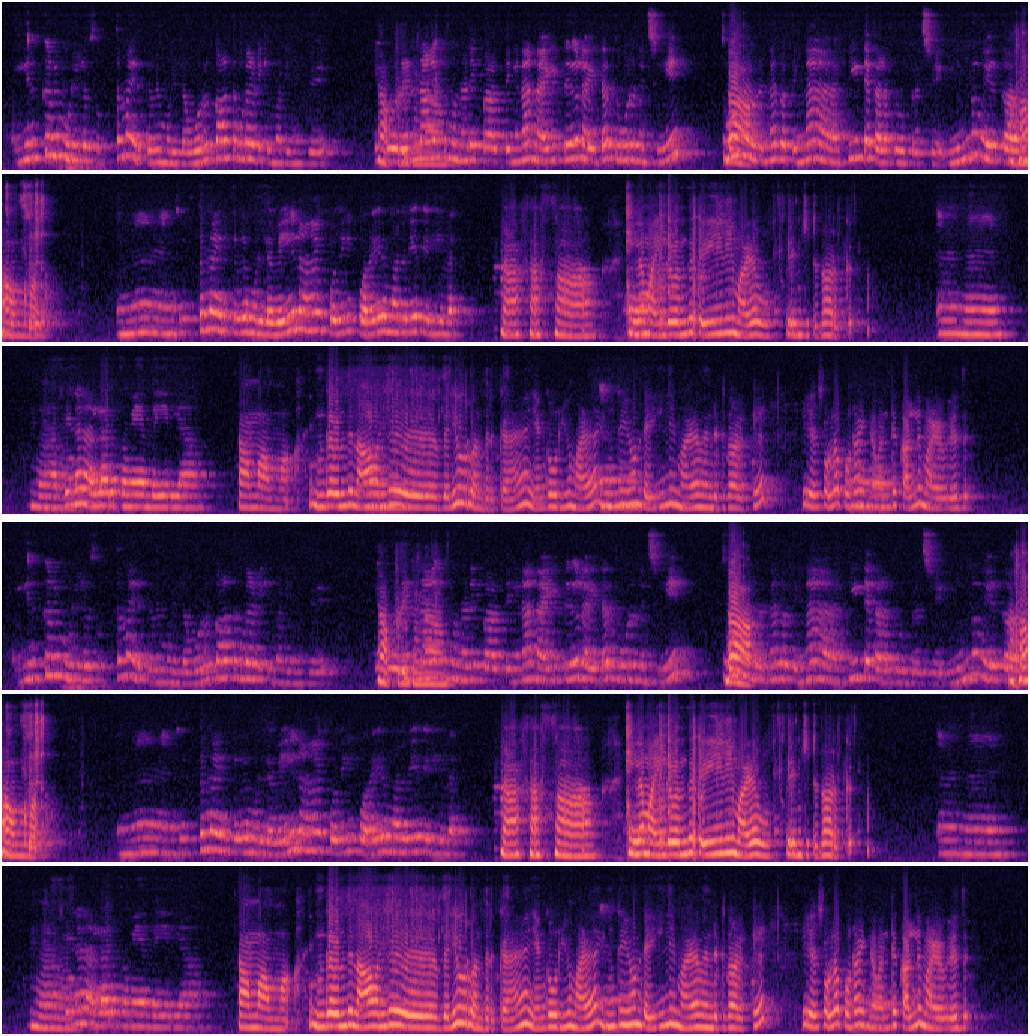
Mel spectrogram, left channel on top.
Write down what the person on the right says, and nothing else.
அப்டிங்களா
ஆ
ஆ ஆமா
ஆ ஹா ஹா
இல்லமா இங்க வந்து டெய்லி மழ ஊத்தி பெஞ்சுட்டு தா இருக்கு
ம்
ஆமா ஆமா இங்க வந்து நா
வந்து வெளியூர் வந்திருக் கே எங்க ஊர்லயு மழ இங்கேயு
டெய்லி மழ வந்துட்டு தா இருக்கு சொல்ல போனா
இங்க வந்து கல்லு மழ விழுது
